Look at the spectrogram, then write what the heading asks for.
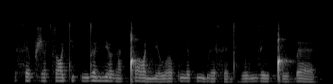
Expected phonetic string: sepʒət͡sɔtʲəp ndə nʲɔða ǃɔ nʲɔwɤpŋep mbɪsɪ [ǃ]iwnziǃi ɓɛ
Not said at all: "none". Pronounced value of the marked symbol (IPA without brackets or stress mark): dʱ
